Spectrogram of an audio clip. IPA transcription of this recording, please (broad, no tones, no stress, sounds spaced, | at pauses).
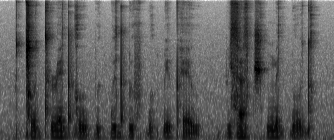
ǀ o d tʰ ɹ ɛ d ɡ o u̯ p ɯ k͡p ɯ d k͡p ɯ f ɓ o k͡p e pʰ ɛ u̯ | p i z a z t͡ʃʰ ɯ ŋ͡m ɛ d ɓ o d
